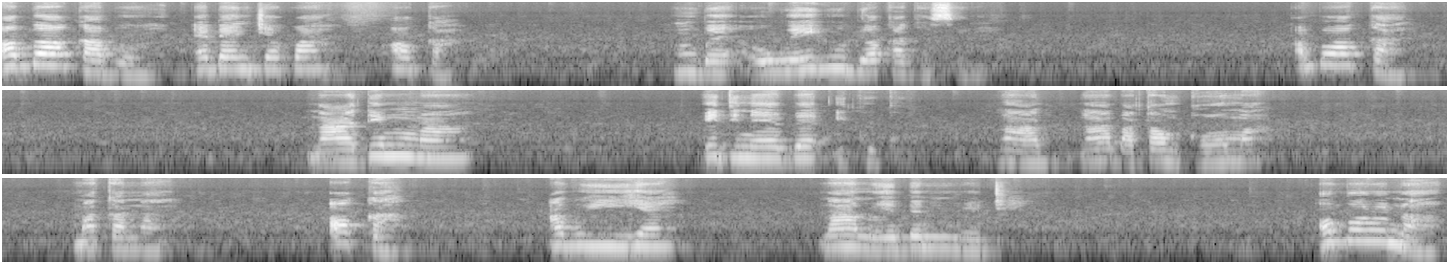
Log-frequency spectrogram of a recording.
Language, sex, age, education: Igbo, female, 30-45, primary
